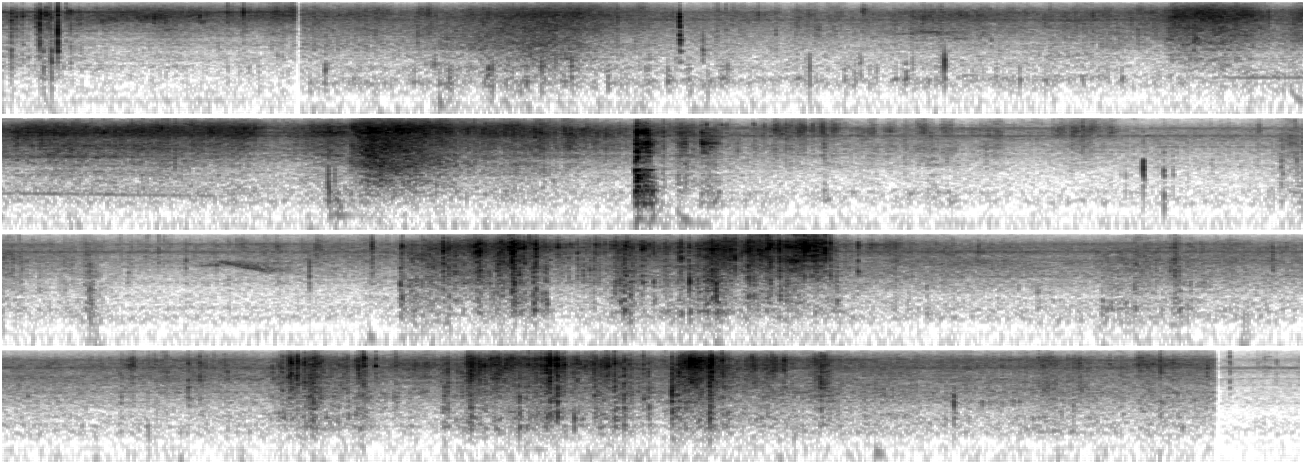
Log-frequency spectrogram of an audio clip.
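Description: Palm leaves rustle and crackle as they are handled.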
